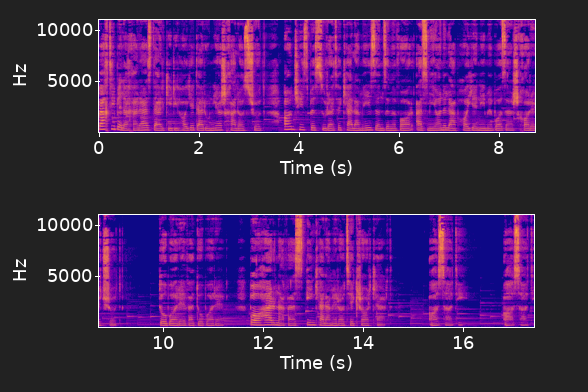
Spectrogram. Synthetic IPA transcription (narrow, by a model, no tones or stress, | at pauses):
væχt̪ʰiːbe̞læxæɾeæzd̪æɾɟiːɾiːɦɒːje̞d̪æɾuːniːæʃxælɒːsʃo̞d̪̥ | ɒːnt͡ʃʰiːzbe̞suːɾæt̪ʰe̞cʰælæme̞jize̞nze̞me̞vɒːɾæzmijɒːne̞læb̥hɒːje̞niːme̞bɒːzæʃxɒːɾe̞d͡ʒʃo̞̰d̪̥ | d̪̥obɒːɾe̞væd̪obɒːɾe̞ | b̥ɒːɦæɾnæfæsiːncʰælæme̞ɾɒːt̪ʰe̞cʰɾɒːɾcʰæ̰ɾd̪̥ | ʔɒːz̥ɒːd̪̥iː | ʔɒːz̥ɒːd̪̥i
